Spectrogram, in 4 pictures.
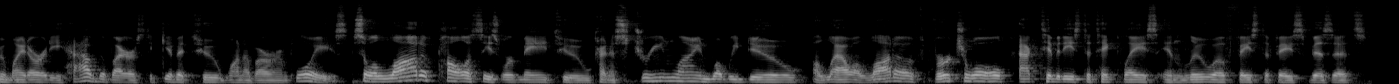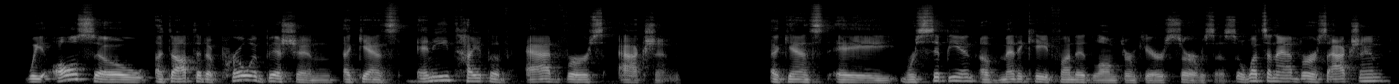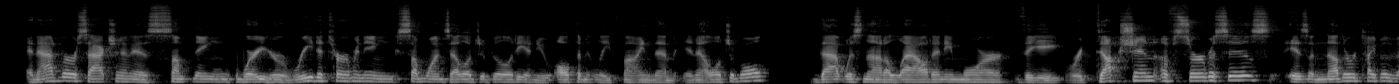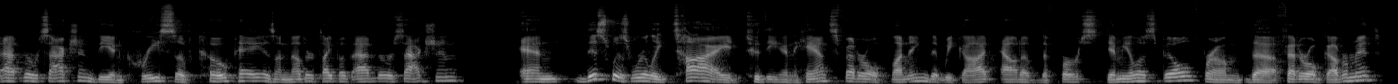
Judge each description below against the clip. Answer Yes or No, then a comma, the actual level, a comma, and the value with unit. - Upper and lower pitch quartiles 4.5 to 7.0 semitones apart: Yes, average, 5.1 semitones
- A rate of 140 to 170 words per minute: Yes, average, 145 wpm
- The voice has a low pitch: Yes, low, 125 Hz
